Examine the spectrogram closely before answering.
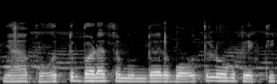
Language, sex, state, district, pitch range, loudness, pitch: Hindi, male, Chandigarh, Chandigarh, 140-160 Hz, -15 LUFS, 145 Hz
